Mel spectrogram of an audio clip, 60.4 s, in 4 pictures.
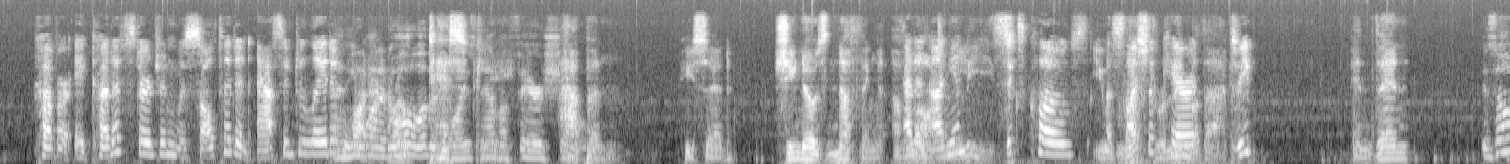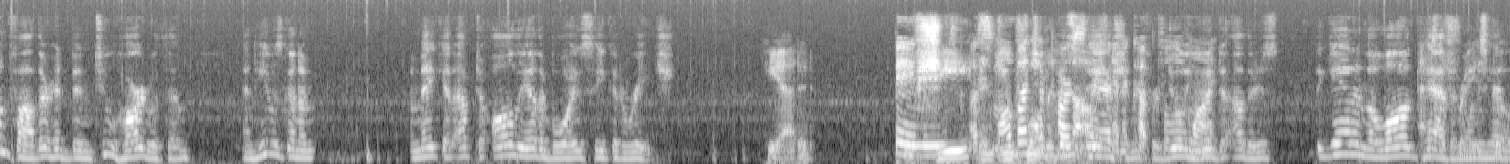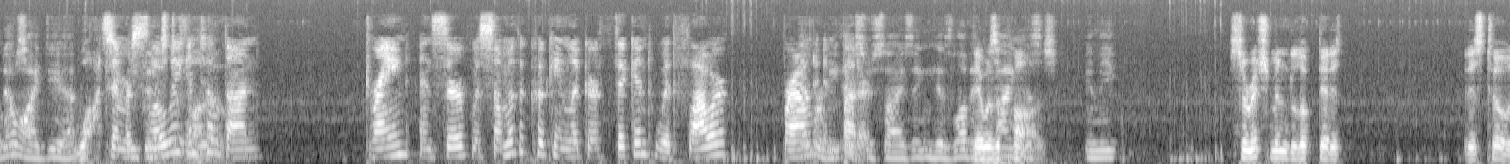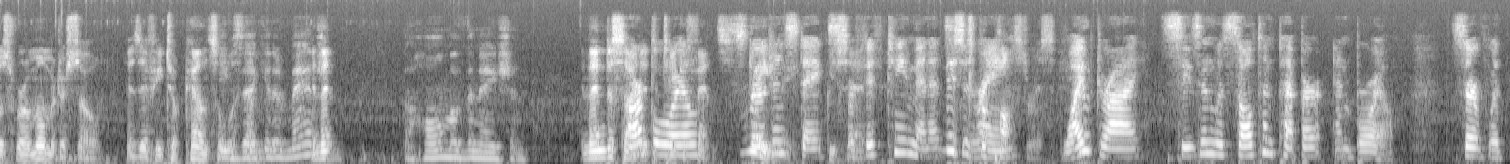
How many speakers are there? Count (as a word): three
